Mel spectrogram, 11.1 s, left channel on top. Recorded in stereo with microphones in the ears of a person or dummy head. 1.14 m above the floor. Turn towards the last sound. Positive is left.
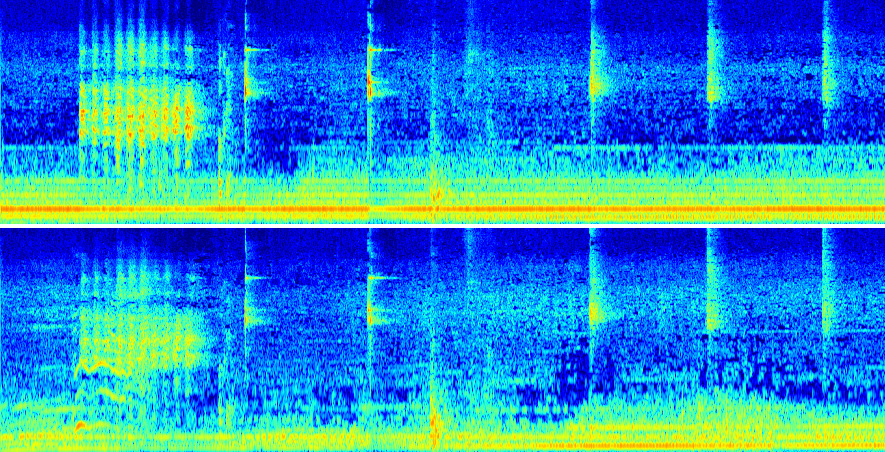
turn(degrees=-45)  # may be behind; listen again after turning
